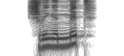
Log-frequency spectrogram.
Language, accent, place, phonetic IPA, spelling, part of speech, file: German, Germany, Berlin, [ˌʃvɪŋən ˈmɪt], schwingen mit, verb, De-schwingen mit.ogg
- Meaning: inflection of mitschwingen: 1. first/third-person plural present 2. first/third-person plural subjunctive I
